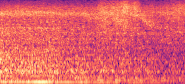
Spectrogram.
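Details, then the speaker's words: Fiat Tipo radiator cooling fan after cleaning, lubrication and brush service to fix noisy, heavy fan: smooth, steady whoosh of air with even low hum, no rattle or plastic noise, spinning faster; normal cooling fan operation. "e ela não faz barulho nenhuma é só o vento mesmo e bastante vento mesmo"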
